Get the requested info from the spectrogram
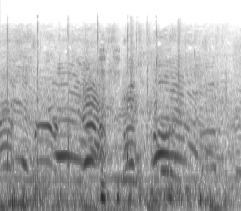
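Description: Voices of several people talking and calling out along a parade route, overlapping one another, with footsteps of people walking.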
